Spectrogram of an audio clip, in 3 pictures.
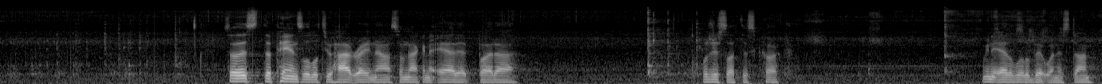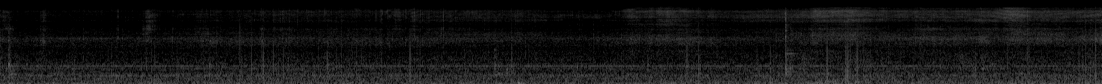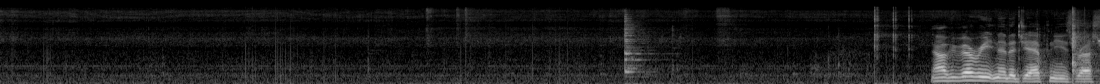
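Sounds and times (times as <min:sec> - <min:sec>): tofu sizzling in a pan: 0:00.0 - 0:03.0, 0:04.2 - 0:33.0
tongs clinking on pan: 0:28.3 - 0:29.0.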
